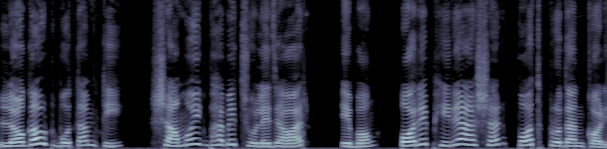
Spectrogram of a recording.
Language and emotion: Bengali, neutral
